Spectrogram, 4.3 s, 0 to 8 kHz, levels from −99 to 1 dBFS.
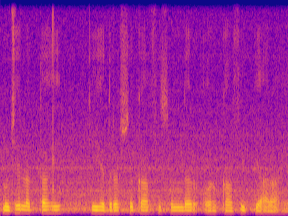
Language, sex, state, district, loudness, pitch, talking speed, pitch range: Hindi, male, Madhya Pradesh, Dhar, -17 LUFS, 120 Hz, 165 wpm, 115-125 Hz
